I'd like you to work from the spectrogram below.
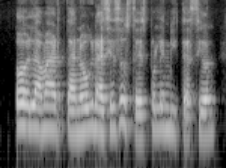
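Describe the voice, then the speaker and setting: Dark and mellow in tone, a woman speaks with fairly even intonation. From Colombia, Cundinamarca. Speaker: occupational therapist. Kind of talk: TV interview.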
